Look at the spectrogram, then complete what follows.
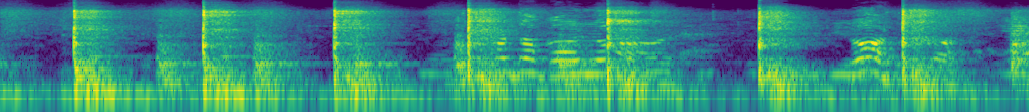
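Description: A hand hammer striking in a steady rhythm, seven sharp blows about two-thirds of a second apart, with voices faintly between them.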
